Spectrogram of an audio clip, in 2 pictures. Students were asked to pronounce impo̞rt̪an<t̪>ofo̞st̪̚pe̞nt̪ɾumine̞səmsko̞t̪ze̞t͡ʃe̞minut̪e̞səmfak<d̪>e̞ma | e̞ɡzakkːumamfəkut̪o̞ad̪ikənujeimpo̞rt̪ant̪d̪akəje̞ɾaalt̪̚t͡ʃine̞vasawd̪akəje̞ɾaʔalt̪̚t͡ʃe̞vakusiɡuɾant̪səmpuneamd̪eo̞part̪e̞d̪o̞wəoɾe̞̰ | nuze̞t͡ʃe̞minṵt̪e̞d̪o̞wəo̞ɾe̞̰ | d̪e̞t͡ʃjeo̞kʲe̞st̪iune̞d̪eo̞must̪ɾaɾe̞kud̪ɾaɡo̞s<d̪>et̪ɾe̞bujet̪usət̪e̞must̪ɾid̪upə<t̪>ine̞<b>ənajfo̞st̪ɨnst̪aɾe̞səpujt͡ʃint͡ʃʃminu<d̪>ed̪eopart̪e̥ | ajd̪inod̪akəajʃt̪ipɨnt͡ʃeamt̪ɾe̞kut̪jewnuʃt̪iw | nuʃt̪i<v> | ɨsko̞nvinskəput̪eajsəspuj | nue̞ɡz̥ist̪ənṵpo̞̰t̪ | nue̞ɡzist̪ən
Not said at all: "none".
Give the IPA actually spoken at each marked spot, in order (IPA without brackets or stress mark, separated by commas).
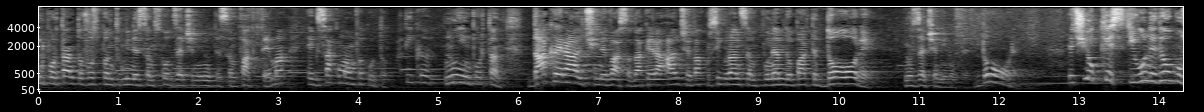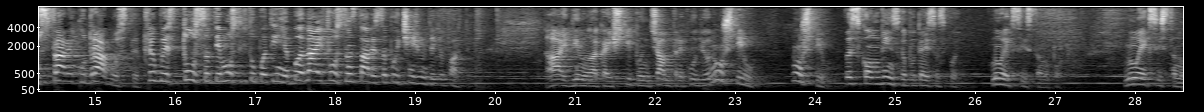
t̪, t̪, t̪, t̪, b, t̪, w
